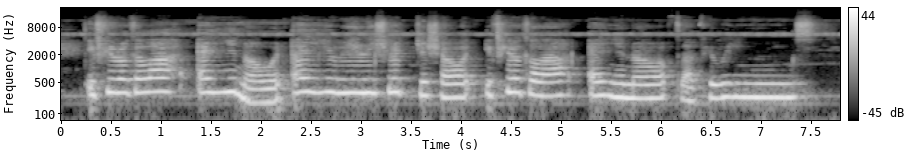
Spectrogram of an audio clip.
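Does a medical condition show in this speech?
No.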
